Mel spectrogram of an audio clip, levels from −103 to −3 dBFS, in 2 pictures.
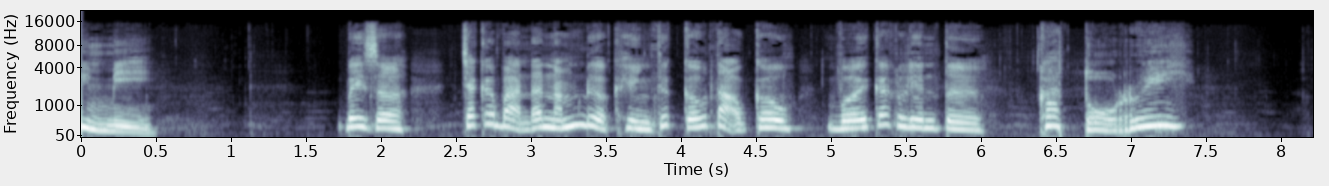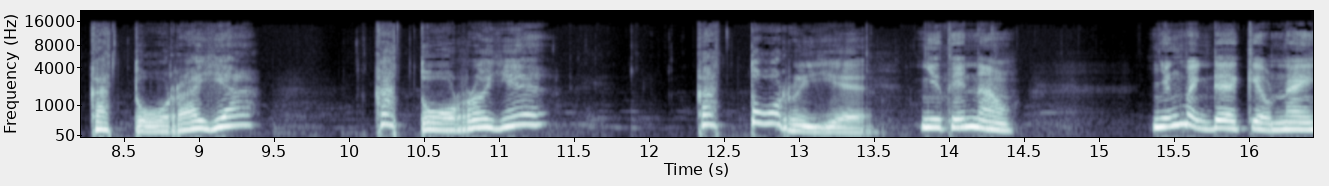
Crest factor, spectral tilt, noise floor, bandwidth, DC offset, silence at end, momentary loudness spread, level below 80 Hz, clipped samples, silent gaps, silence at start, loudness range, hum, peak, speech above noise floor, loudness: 16 dB; -6 dB/octave; -68 dBFS; 15.5 kHz; under 0.1%; 0 s; 9 LU; -52 dBFS; under 0.1%; none; 0 s; 4 LU; none; -2 dBFS; 52 dB; -17 LUFS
